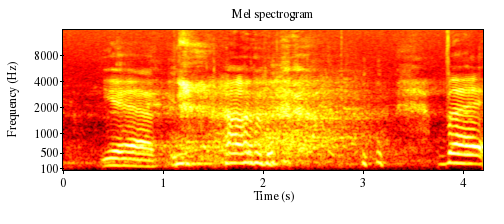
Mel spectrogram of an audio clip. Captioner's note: audience laughing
